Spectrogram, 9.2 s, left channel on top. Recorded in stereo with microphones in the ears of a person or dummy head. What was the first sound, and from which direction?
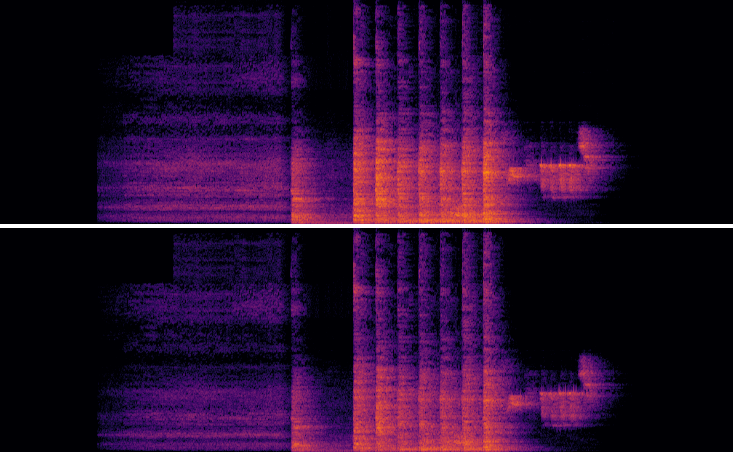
A hiss, 30° left (ahead or behind).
